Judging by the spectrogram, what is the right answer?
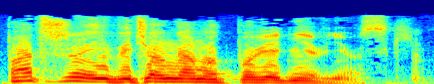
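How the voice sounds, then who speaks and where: An actor playing a coolly rational, amused and condescending gentleman detective in a radio play, lecturing in a teasing, superior way. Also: mid-range voice, huge pitch swings, moderate pace. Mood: didactic, confident. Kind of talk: Polish radio play acting.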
